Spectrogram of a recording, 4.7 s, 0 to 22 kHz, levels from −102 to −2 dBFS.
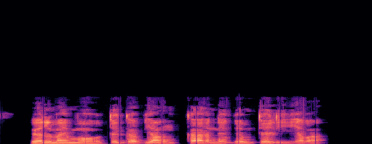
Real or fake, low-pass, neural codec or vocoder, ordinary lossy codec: real; 7.2 kHz; none; AAC, 32 kbps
